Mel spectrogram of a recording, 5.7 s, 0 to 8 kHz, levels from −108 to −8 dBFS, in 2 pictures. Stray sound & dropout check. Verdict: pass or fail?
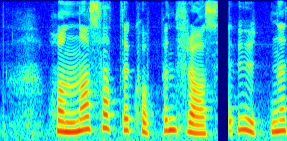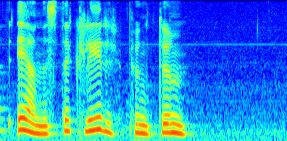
fail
